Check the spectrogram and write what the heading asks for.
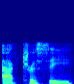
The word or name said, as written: actressy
